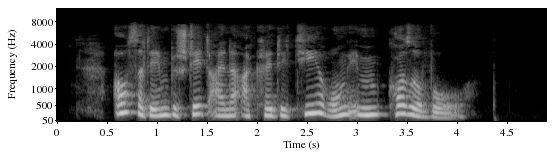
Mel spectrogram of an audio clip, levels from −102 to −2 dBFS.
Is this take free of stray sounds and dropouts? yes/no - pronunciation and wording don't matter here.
yes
